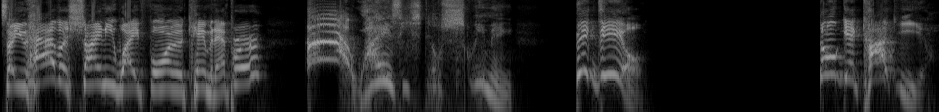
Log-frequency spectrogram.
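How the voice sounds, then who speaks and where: A man shouting as a stern old pirate. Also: very high-pitched, wildly swooping pitch, a little slow, pauses often, pitched above the performer's own voice, exaggerated voice. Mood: scornful. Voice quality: loud and barking. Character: stern injured old male pirate scolding a youngster.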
